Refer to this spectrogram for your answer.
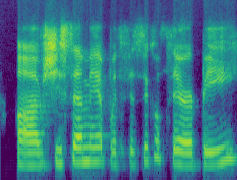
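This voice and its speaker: A woman's plain, everyday voice at a fairly quick pace. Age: 60s. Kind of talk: panel presentation, personal testimony.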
